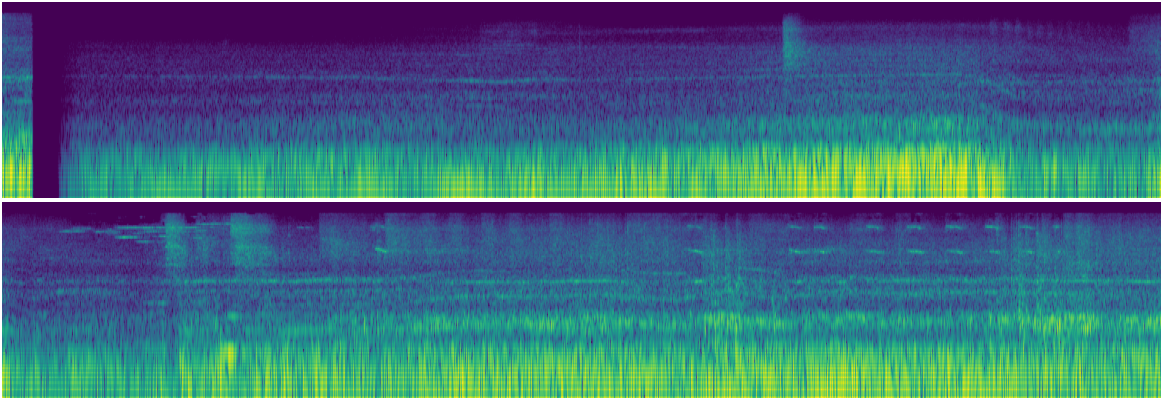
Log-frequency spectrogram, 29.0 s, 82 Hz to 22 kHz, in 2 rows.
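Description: Peterbilt 320 garbage truck with an Amrep Octo automated side-loader: its diesel engine runs as it creeps up, with short air-brake hisses, then a whine as the hydraulic arm reaches out to grab the cart. A high beeping alarm repeats about twice a second near the end.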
